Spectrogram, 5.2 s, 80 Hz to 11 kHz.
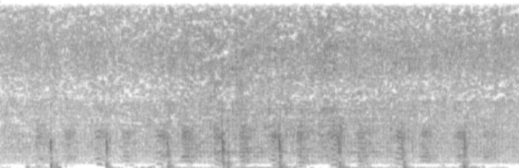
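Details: Daewoo Lanos rear beam bushings replaced about 2,000 km ago: irregular sharp squeaks from the left side as the car is rocked; squeak stopped after tightening the bolt and nut.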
